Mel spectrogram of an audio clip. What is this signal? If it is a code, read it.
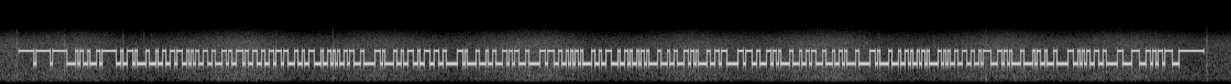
RTTY (45.45 baud, 850 Hz shift), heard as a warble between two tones, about 1400 Hz centre, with static crashes. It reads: LE PRINCIPAL SATELLITE NATUREL DE NEPTUNE A ETE DESIGNE TRITON.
